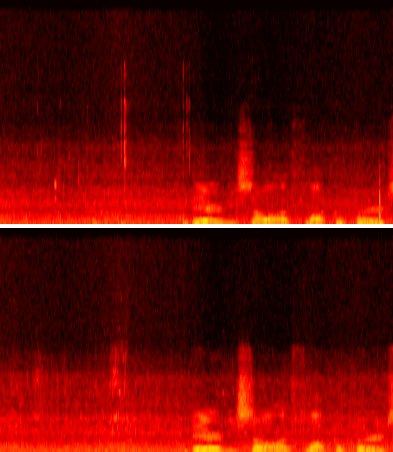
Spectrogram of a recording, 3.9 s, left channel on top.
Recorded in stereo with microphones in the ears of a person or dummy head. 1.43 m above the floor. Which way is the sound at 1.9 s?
15° right (ahead or behind).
